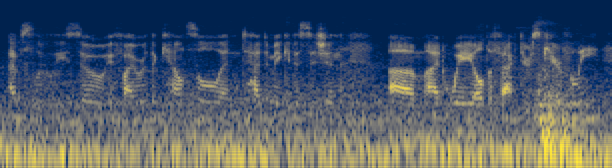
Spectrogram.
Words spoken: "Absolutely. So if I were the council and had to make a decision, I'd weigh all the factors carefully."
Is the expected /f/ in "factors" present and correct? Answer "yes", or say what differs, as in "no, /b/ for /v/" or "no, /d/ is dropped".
yes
